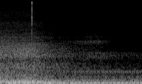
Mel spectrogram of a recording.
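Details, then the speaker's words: Peugeot 208 heater blower motor fed directly by jumper wires bypassing a faulty connector: steady low hum as the fan spins smoothly; fault confirmed in the connection, rest of circuit works. "There we go, I'm sure you can hear that. The fan is working."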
